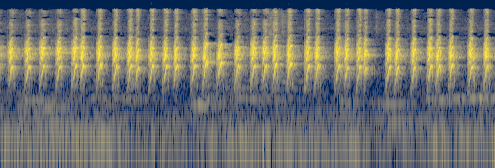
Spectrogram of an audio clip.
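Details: Sooty-headed bulbul, played as therapy to prompt kept birds to sing: a dense run of short, bright, harmonic chirps, evenly spaced at several per second with brief gaps, over a faint low hum.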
